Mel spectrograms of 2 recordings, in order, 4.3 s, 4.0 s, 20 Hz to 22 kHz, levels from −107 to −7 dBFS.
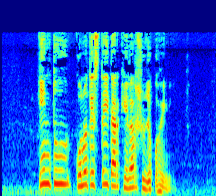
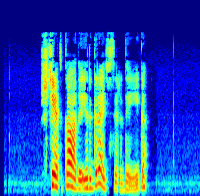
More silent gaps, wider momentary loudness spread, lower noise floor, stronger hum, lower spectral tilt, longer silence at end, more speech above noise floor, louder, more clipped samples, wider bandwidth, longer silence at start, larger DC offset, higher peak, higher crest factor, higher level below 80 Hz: neither; second, 11 LU vs 14 LU; about the same, -66 dBFS vs -69 dBFS; neither; about the same, -3.5 dB/octave vs -3.5 dB/octave; second, 0.95 s vs 1.1 s; second, 42 dB vs 47 dB; second, -25 LUFS vs -22 LUFS; neither; about the same, 11.5 kHz vs 11.5 kHz; about the same, 0.75 s vs 0.85 s; neither; second, -6 dBFS vs -2 dBFS; about the same, 20 dB vs 22 dB; first, -66 dBFS vs -76 dBFS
